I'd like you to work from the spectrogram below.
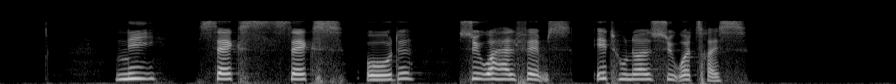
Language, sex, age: Danish, female, 55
